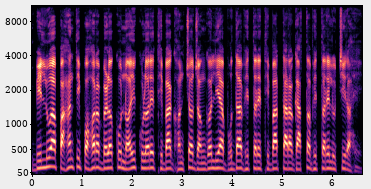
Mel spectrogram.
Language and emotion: Odia, neutral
